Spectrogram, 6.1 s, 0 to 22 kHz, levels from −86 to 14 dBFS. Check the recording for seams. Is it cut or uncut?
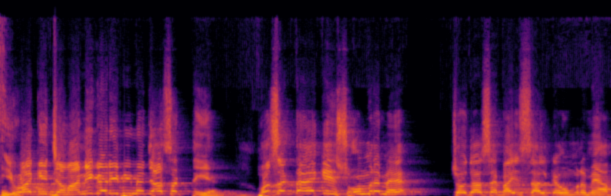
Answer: uncut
